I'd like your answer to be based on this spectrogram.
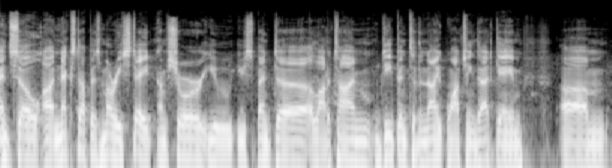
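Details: Adult male speaker; Normal speech.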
